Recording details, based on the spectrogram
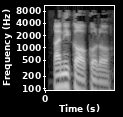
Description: panicocolo [ panik 0 kolo ] → panicuocolo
